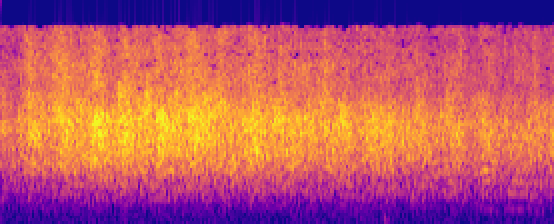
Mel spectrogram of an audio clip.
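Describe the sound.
Steady applause from a church audience welcoming a guest speaker at a morning service. The dense, even wash of clapping holds at a constant level from start to finish, with only a slight dip near the end.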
